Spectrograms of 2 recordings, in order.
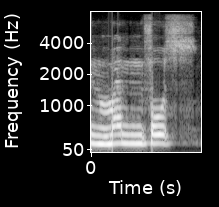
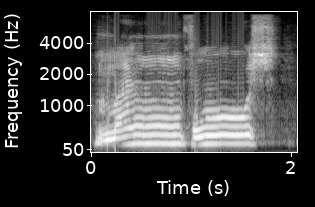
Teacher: ini diikhfakan, jadi dia samar-samar, jadi dia dengungkan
